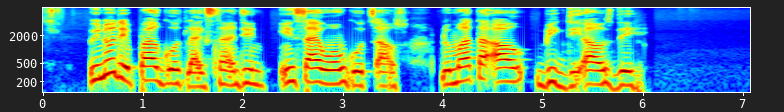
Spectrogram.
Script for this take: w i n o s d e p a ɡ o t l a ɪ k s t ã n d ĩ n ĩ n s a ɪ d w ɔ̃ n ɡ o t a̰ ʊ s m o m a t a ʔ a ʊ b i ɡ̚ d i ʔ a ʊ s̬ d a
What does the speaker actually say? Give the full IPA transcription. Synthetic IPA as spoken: w i n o d e p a ɡ o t l a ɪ k s t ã n d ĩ n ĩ n s a ɪ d w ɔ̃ n ɡ o t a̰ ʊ s n o m a t a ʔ a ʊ b i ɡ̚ d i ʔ a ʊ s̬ d e

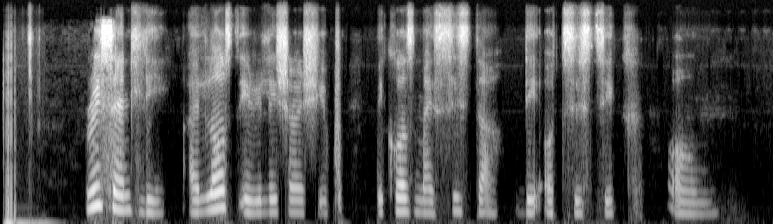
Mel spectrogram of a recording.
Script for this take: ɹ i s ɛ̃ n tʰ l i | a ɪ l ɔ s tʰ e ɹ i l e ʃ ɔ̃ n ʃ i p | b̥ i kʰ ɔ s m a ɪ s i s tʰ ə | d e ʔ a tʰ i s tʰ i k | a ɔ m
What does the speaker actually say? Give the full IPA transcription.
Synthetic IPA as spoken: ɹ i s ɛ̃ n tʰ l i | a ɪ l ɔ s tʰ e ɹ i l e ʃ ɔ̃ n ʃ i p | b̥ i kʰ ɔ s m a ɪ s i s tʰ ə | d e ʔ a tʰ i s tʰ i k | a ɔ m

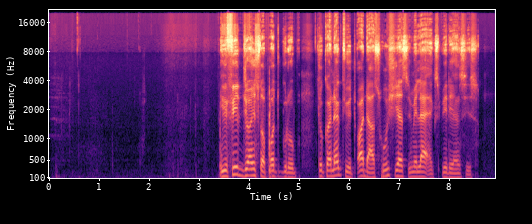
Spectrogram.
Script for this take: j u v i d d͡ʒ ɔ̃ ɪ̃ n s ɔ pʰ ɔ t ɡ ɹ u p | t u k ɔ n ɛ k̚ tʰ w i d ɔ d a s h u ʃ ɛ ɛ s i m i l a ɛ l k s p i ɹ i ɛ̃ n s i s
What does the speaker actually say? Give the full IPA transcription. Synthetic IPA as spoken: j u f i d d͡ʒ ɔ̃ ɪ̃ n s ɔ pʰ ɔ t ɡ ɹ u p | t u k ɔ n ɛ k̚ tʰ w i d ɔ d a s h u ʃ ɛ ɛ s i m i l a ɛ k s p i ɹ i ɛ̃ n s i s

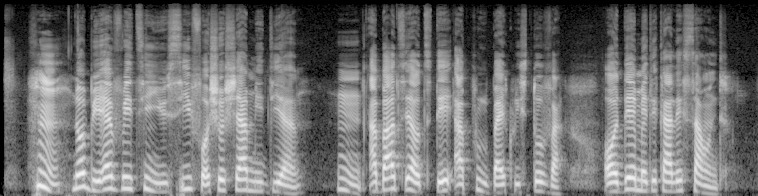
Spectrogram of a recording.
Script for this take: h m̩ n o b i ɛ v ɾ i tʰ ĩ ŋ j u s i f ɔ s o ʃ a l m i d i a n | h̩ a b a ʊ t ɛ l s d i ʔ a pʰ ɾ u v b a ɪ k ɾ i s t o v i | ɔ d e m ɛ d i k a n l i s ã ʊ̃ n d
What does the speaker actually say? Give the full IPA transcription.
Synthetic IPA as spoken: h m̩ n o b i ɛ v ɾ i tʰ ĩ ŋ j u s i f ɔ s o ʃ a l m i d i a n | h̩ a b a ʊ t ɛ l t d e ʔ a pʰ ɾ u v b a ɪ k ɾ i s t o v a | ɔ d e m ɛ d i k a l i s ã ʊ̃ n d

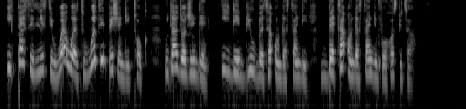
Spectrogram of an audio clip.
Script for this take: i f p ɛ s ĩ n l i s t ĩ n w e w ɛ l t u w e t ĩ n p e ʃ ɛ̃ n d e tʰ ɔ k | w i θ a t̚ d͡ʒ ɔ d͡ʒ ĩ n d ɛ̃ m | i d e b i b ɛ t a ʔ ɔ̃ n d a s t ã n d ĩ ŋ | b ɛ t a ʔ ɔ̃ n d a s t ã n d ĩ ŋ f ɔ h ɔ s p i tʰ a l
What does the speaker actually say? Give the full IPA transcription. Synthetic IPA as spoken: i f p ɛ s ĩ n l i s t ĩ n w ɛ w ɛ l t u w e t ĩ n p e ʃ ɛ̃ n d e tʰ ɔ k | w i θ a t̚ d͡ʒ ɔ d͡ʒ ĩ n d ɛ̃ m | i d e b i b ɛ t a ʔ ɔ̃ n d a s t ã n d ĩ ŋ | b ɛ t a ʔ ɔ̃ n d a s t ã n d ĩ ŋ f ɔ h ɔ s p i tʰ a l

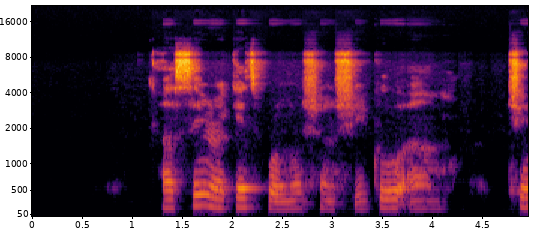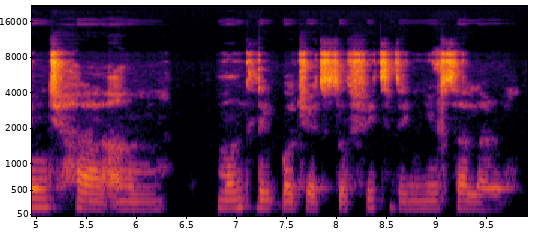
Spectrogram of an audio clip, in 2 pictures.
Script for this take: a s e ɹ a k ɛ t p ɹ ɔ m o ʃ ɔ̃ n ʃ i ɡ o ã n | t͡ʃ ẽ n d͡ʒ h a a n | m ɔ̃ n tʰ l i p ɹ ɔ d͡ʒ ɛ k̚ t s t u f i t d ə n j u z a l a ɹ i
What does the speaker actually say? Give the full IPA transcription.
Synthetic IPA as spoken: a s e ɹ a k ɛ t p ɹ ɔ m o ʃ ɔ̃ n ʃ i ɡ o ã n | t͡ʃ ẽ n d͡ʒ h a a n | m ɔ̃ n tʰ l i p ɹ ɔ d͡ʒ ɛ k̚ t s t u f i t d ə n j u s a l a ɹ i

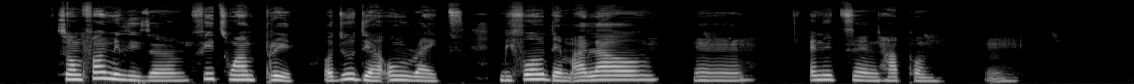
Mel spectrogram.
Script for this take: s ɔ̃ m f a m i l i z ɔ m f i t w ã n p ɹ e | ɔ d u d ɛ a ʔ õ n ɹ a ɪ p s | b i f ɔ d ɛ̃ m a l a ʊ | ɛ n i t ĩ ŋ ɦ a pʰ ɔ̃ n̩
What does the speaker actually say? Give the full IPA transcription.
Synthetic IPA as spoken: s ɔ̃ m f a m i l i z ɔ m f i t w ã n p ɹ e | ɔ d u d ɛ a ʔ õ n ɹ a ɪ t s | b i f ɔ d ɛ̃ m a l a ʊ | ɛ n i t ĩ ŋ ɦ a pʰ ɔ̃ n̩

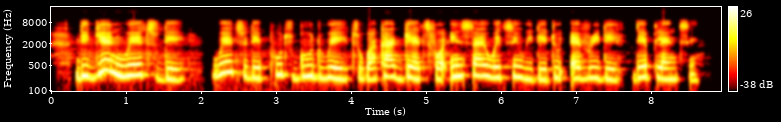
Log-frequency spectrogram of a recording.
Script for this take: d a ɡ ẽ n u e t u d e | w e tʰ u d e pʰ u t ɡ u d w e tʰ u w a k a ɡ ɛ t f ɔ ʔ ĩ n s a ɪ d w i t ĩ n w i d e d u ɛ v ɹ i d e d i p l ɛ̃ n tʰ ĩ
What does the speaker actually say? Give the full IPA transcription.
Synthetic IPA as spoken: d i ɡ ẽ n w e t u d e | w e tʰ u d e pʰ u t ɡ u d w e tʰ u w a k a ɡ ɛ t f ɔ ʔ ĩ n s a ɪ d w e t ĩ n w i d e d u ɛ v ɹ i d e d e p l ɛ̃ n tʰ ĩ

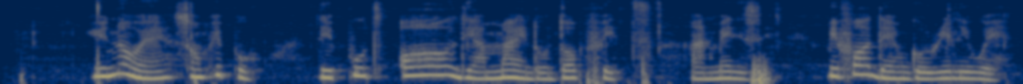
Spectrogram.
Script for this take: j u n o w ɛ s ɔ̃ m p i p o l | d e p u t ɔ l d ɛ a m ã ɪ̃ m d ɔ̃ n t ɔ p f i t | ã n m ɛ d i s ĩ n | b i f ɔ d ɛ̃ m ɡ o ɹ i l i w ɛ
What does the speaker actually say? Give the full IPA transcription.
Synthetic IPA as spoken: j u n o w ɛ s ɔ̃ m p i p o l | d e p u t ɔ l d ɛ a m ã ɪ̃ n d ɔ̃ n t ɔ p f e t | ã n m ɛ d i s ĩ n | b i f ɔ d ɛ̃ m ɡ o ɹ i l i w ɛ

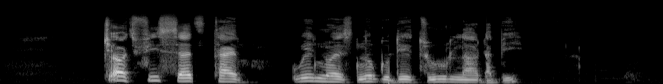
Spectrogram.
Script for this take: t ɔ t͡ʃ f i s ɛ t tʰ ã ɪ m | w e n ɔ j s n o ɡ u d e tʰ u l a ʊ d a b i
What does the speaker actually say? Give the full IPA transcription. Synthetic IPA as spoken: t͡ʃ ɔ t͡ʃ f i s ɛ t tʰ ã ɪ m | w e n ɔ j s n o ɡ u d e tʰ u l a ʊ d a b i

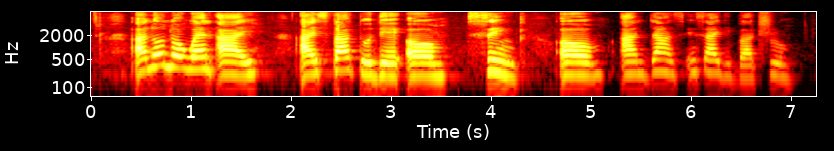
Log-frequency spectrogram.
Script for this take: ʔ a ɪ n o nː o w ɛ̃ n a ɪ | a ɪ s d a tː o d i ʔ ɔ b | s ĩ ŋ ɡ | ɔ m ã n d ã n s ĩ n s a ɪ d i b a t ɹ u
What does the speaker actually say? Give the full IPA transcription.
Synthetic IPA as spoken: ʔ a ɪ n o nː o w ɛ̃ n a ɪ | a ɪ s t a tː o d e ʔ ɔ m | s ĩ ŋ ɡ | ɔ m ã n d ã n s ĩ n s a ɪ d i b a t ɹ u

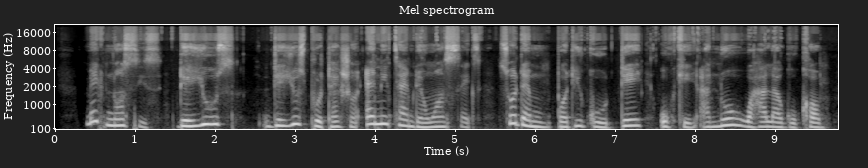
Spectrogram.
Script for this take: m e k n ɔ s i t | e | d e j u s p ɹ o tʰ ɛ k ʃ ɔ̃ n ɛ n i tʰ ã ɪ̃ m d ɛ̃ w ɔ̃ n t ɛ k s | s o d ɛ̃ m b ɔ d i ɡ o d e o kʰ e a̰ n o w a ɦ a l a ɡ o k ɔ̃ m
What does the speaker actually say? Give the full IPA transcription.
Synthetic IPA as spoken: m e k n ɔ s i s | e | d e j u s p ɹ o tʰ ɛ k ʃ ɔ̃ n ɛ n i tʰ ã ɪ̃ m d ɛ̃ w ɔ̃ n s ɛ k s | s o d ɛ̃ m b ɔ d i ɡ o d e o kʰ e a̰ n o w a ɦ a l a ɡ o kʰ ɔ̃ m

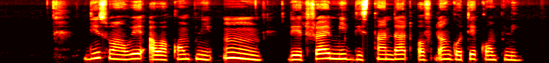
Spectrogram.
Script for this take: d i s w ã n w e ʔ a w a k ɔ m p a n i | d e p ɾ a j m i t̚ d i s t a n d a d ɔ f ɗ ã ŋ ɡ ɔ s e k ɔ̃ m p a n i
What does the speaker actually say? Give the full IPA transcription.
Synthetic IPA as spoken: d i s w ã n w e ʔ a w a k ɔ m p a n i | d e t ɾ a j m i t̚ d i s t a n d a d ɔ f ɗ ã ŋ ɡ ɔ t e k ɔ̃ m p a n i

